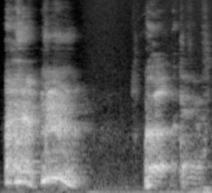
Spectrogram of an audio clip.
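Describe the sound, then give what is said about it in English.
Someone clears their throat with two quick, rough, voiced rasps, pauses for a moment, then gives a longer, gravelly hack. The sounds are fairly loud, with no talking. “You got a frog in your throat? Yeah, pretty much.”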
